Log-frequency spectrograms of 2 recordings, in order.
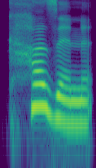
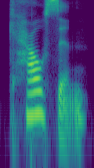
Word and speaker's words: cousin: And cousin is another tricky word. It's pronounced cousin, not cowsin.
